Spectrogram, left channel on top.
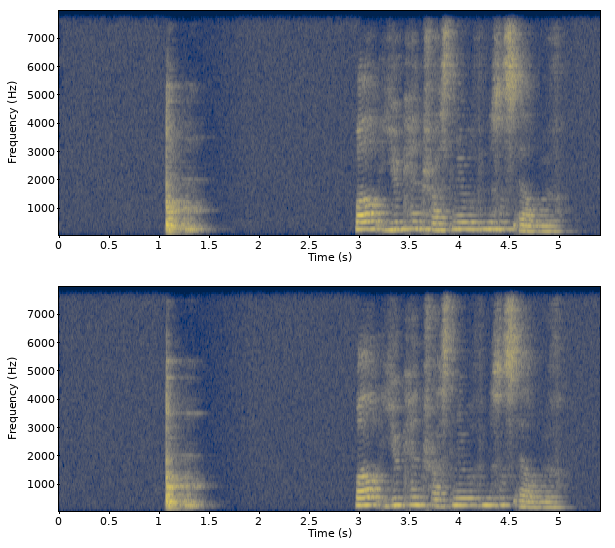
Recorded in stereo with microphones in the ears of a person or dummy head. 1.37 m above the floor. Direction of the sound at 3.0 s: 25° left (ahead or behind).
